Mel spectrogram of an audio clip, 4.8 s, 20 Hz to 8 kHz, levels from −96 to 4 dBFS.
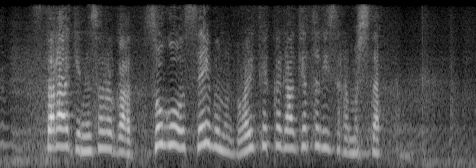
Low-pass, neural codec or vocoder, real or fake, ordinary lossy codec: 7.2 kHz; codec, 16 kHz in and 24 kHz out, 0.4 kbps, LongCat-Audio-Codec, fine tuned four codebook decoder; fake; AAC, 48 kbps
